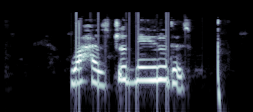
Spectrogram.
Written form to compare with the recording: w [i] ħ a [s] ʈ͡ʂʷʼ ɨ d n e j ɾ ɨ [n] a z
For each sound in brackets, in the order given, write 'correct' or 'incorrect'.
incorrect: a, incorrect: z, incorrect: d

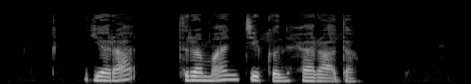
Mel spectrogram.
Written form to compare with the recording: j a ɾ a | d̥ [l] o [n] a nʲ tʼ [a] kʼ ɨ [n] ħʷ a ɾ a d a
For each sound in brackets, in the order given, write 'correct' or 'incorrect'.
incorrect: r, incorrect: m, incorrect: i, correct

